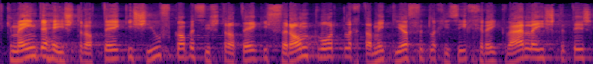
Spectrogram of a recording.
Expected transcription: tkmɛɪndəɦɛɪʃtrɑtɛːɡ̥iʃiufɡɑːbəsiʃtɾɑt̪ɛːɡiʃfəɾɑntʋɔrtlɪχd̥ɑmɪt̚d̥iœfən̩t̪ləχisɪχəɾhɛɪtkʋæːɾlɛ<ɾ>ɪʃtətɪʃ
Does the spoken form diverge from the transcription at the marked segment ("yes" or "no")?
yes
